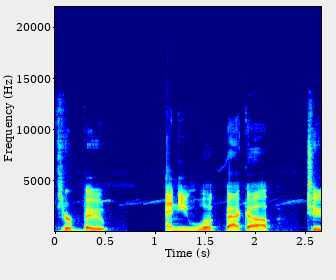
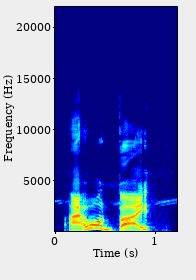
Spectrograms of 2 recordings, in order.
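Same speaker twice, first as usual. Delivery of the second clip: put-on very high, sweet, kindly old grandma voice; 14 semitones higher than usual. The game narrator voices a grandma character speaking to the players: kindly old grandma voice. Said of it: "a kindly old grandma ... and she goes".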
